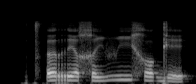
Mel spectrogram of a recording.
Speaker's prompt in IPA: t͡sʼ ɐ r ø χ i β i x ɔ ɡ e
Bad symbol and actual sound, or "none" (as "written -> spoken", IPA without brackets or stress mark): ø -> e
